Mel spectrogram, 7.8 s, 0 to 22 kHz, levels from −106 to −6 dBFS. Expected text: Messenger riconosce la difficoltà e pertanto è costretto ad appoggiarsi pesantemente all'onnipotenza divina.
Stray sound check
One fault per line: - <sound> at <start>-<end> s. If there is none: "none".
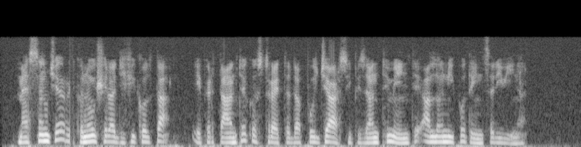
- dropout at 0.9-1.0 s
